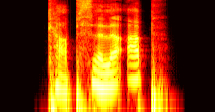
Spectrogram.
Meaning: inflection of abkapseln: 1. first-person singular present 2. first/third-person singular subjunctive I 3. singular imperative
- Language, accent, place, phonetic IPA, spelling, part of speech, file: German, Germany, Berlin, [ˌkapsələ ˈap], kapsele ab, verb, De-kapsele ab.ogg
